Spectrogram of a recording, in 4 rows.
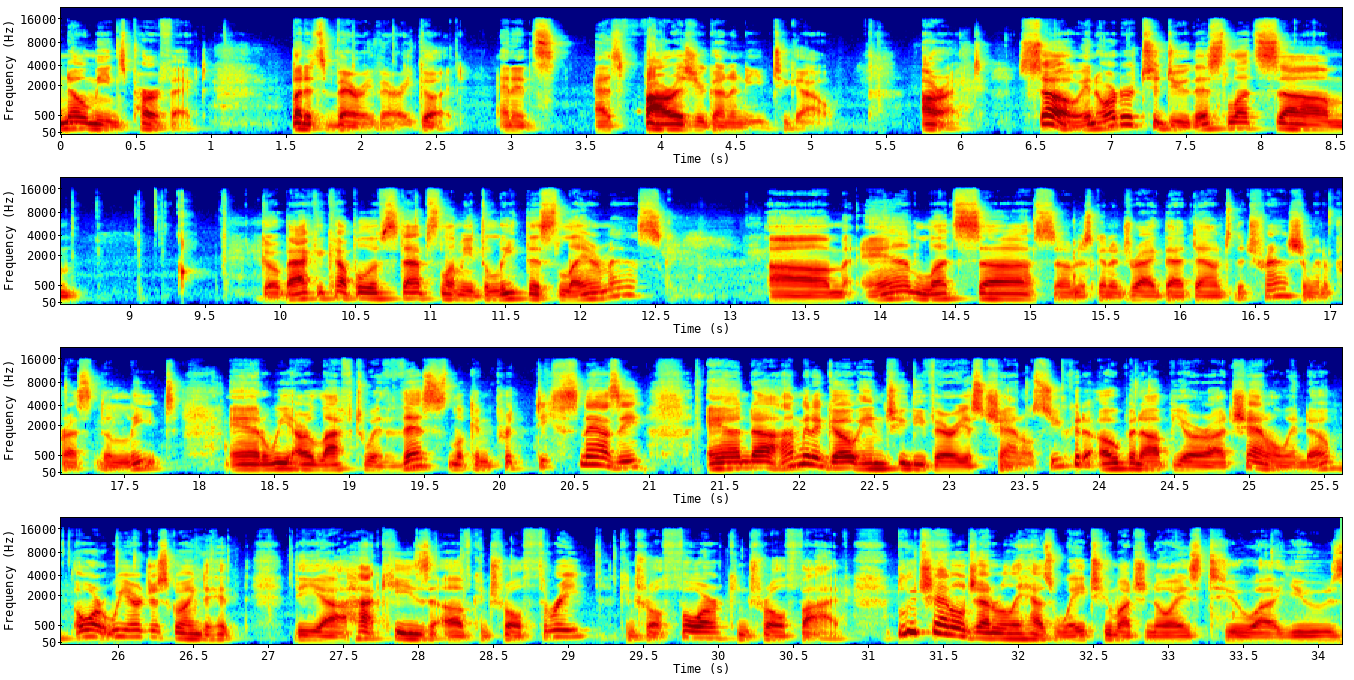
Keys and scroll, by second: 2.2 super+0, 6.3 super+z, 7.0 super+z, 8.3 alt+super+z, 22.7 space, 28.3 super+3, 29.2 super+4, 30.0 super+5, 31.8 super+=, 33.4 space.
